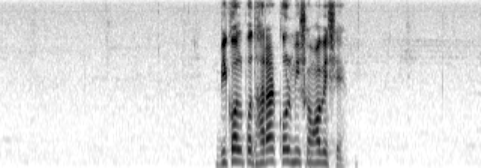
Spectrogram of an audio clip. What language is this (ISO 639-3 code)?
ben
